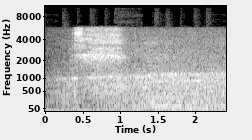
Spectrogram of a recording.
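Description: Graphite pencil scratching on sketchbook paper, one short stroke about half a second in, over a steady low hum.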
